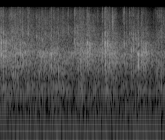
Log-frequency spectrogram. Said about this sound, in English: And this beautiful young couple has just been engaged to be married. Amen? Let's give them a nice, big, huge round of applause.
